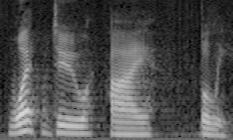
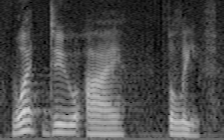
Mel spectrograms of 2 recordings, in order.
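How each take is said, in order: Both takes have the same delivery.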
